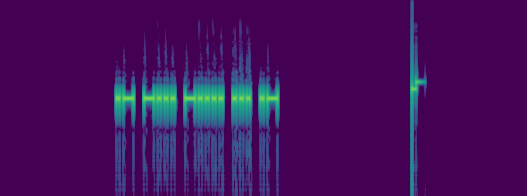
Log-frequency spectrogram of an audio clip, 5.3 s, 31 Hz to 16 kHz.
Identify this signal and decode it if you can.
Morse code, heard as a keyed tone, about 34 wpm, 700 Hz. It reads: AB6SA
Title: USA Call Signs - 5 Characters - 3x Character Spacing - 35wpm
